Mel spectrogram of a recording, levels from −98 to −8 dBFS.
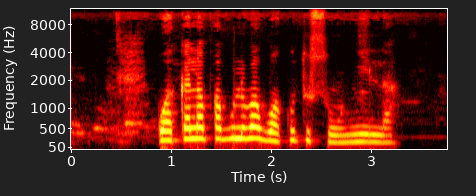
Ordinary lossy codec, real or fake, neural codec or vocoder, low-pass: Opus, 24 kbps; real; none; 10.8 kHz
